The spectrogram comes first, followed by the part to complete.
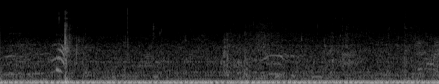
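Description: A steady low rumble with the faint, distant voices of people chatting in a backyard swimming pool. A brief sound rising sharply in pitch comes about half a second in.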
